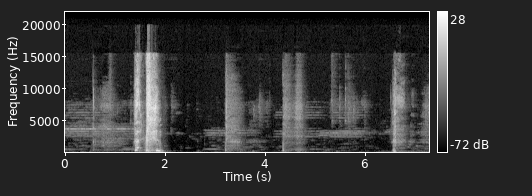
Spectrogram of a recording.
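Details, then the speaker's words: Person sneezing during a sneezing challenge, deliberately induced by tickling the nose with a grass flower and sticks, eyes and nose watering: a strong double sneeze, then several smaller sneezes and sniffs in a quiet room. "চোখের জল চলে আসছে একবারে। দেখতে পাচ্ছ, চোখের জল নাকের জল সব এক জায়গায়। কি অবস্থা আমার।"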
